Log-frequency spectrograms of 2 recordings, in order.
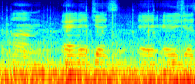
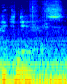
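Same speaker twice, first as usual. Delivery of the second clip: breathless whisper, much softer; whispered mantra; 15 dB quieter than usual. Real, not acted. Repeating her mantra to herself in the car, a frightened whisper. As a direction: whisper it to yourself to hold on.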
